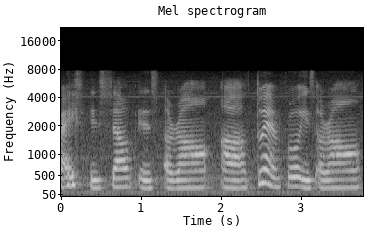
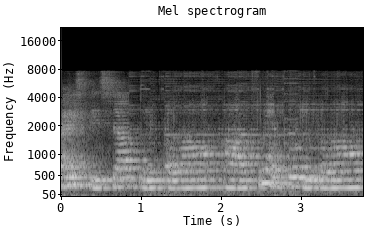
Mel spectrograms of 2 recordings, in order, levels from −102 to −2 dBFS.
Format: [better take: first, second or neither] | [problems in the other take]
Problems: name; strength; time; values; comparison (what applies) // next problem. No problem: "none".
first | noise reduction (neural separator model SepFormer DNS4)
